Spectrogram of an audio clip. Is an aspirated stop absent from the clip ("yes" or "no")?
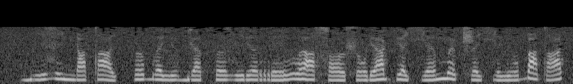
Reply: yes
